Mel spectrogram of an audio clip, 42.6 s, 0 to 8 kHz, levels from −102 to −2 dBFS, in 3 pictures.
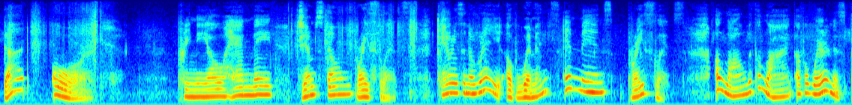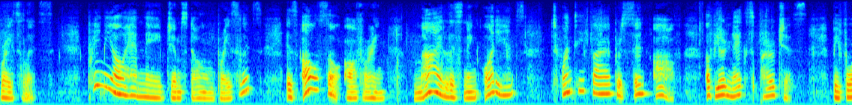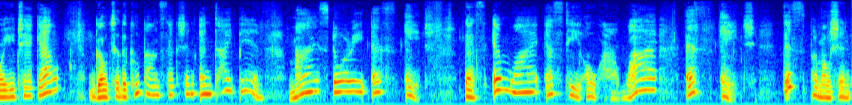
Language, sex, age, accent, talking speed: English, female, 50-69, American, 95 wpm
